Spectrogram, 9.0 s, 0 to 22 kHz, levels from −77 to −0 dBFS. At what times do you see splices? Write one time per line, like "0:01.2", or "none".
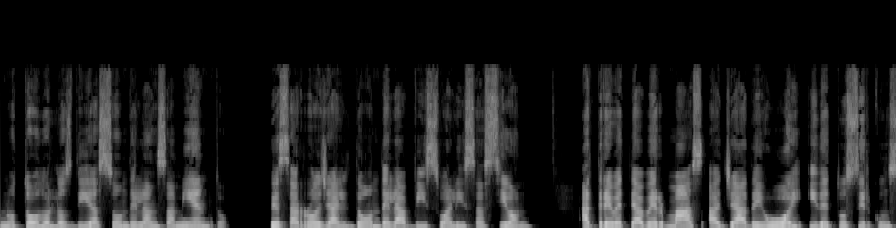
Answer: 0:02.5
